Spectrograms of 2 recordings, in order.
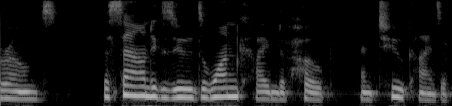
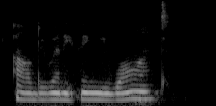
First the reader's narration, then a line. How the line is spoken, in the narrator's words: says John, his voice dropping to a suggestive moan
